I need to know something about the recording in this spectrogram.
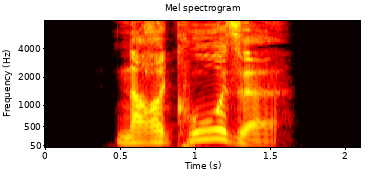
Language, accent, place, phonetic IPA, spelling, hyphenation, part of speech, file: German, Germany, Berlin, [ˌnaʁˈkoːzə], Narkose, Nar‧ko‧se, noun, De-Narkose.ogg
- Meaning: general anesthesia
